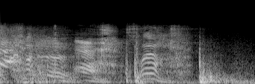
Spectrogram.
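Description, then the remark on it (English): A scuffle of strained grunts and a short cry, followed by a single heavy wooden thud as someone is struck over the head with a chair, loud. “You were very handy with that chair. How come you hit him?”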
